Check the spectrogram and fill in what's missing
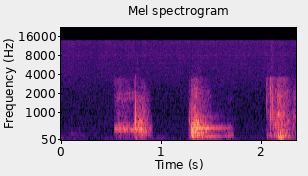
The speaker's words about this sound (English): Letty may have dropped the phone along with maybe some pots and pans and some other things.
